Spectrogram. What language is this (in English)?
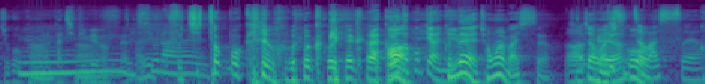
Korean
